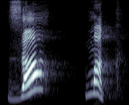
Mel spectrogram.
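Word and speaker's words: замок: a, ma, o, ka, but this a is stressed and o is unstressed. So, how will we pronounce this word? Za-mak, za-mak, zamak.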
